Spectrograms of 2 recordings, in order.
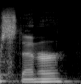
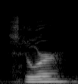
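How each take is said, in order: First: The name sounds like Stenner. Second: The name sounds like Stewart.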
